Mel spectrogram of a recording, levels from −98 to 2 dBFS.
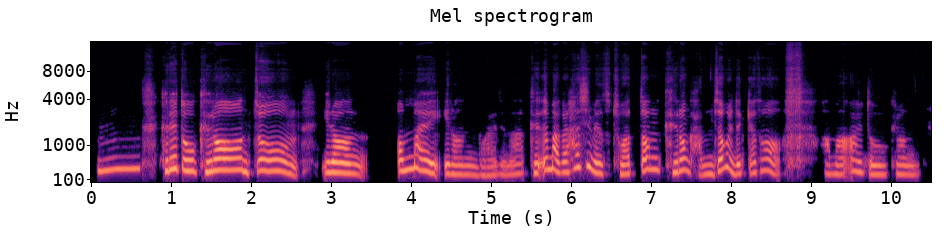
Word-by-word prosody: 음. 310 Hz, +4 st, -3 dB, 0.3 s
그래도 275 Hz, -1 st, +4 dB
그런 280 Hz, +2 st, +5 dB
좀 265 Hz, -6 st, +2 dB, 0.3 s
이런 225 Hz, -4 st, +4 dB, 0.4 s
엄마의 275 Hz, -3 st, +2 dB
이런 195 Hz, -2 st, -3 dB
뭐라 175 Hz, 0 st, -9 dB
해야 -, -, -8 dB
되나 95 Hz, -, -9 dB
그 225 Hz, -, -2 dB
음악을 250 Hz, -5 st, +2 dB
하시면서 335 Hz, -, 0 dB
좋았던 270 Hz, +9 st, -2 dB
그런 270 Hz, +4 st, -1 dB
감정을 235 Hz, -, -2 dB
느껴서 235 Hz, +6 st, -4 dB, 0.5 s
아마 205 Hz, -1 st, -5 dB
'아이도 200 Hz, -6 st, -4 dB
그런 195 Hz, -2 st, -7 dB
245 Hz, 265 characters per minute, -24 LUFS, 205-280 Hz, 0.5 s, 그런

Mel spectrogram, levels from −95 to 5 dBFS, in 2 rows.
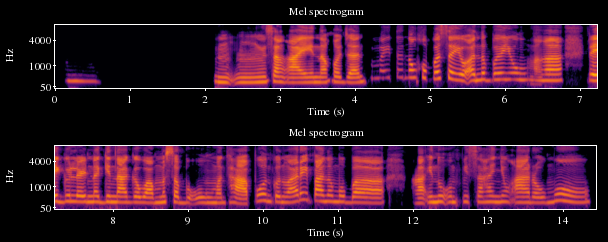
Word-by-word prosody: Hmm. 230 Hz, -2 st, -16 dB, 1.6 s
Mm, 190 Hz, +1 st, -5 dB
sang-ayon 195 Hz, -3 st, +4 dB
ako 205 Hz, 0 st, -1 dB
diyan. 195 Hz, +2 st, 0 dB
Ma-itanong 370 Hz, +2 st, -7 dB
ko 365 Hz, -, -4 dB
pa 330 Hz, +1 st, +2 dB
sa'yo, 290 Hz, -8 st, +2 dB
ano 265 Hz, +3 st, +1 dB
ba 285 Hz, +1 st, -7 dB
yung 295 Hz, -1 st, -4 dB
mga 260 Hz, +1 st, +3 dB, 0.3 s
regular 250 Hz, -1 st, +5 dB
na 240 Hz, 0 st, 0 dB
ginagawa 230 Hz, -2 st, +2 dB
mo 220 Hz, +2 st, -5 dB
sa 235 Hz, 0 st, +2 dB
buong 210 Hz, 0 st, -9 dB
mag-hapon, 215 Hz, +6 st, +1 dB
kunwari 240 Hz, +7 st, +1 dB
paano 270 Hz, -3 st, +2 dB
mo 245 Hz, -1 st, -7 dB
ba, 215 Hz, -2 st, +1 dB, 0.4 s
ah, 200 Hz, 0 st, 0 dB
inuumpisahan 240 Hz, 0 st, -6 dB
yung 240 Hz, -, -15 dB
araw 225 Hz, -1 st, -1 dB
mo? 250 Hz, -3 st, -6 dB
235 Hz, 120 wpm, -21 LUFS, 215-260 Hz, 1.6 s, regular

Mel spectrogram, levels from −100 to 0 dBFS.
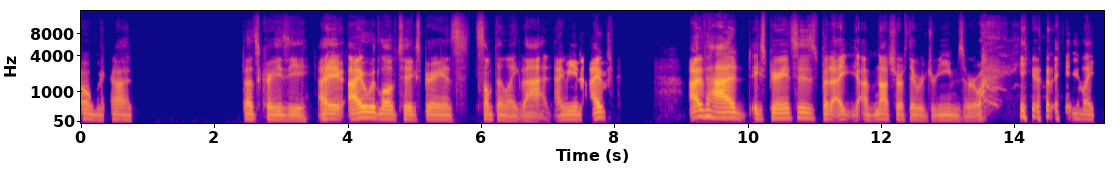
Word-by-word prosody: Oh 115 Hz, -1 st, -2 dB
my 95 Hz, -2 st, -14 dB
god. 100 Hz, -2 st, -6 dB, 1.7 s
That's 110 Hz, -2 st, -3 dB
crazy. 95 Hz, -2 st, -6 dB
I 115 Hz, +2 st, +5 dB
I 115 Hz, +4 st, +8 dB
would 140 Hz, -2 st, +3 dB
love 115 Hz, -2 st, 0 dB
to 110 Hz, -, -3 dB
experience 100 Hz, -2 st, -6 dB
something 105 Hz, -2 st, -6 dB
like 85 Hz, -3 st, -9 dB
that. 85 Hz, -2 st, -1 dB
I 95 Hz, -, -4 dB
mean, 105 Hz, +1 st, -2 dB, 0.2 s
I've 140 Hz, 0 st, +5 dB, 1.3 s
I've 165 Hz, +1 st, +8 dB
had 135 Hz, -6 st, +7 dB
experiences, 125 Hz, +1 st, -2 dB
but 110 Hz, -, -2 dB
I 105 Hz, -1 st, +1 dB, 0.2 s
I'm 100 Hz, -1 st, -5 dB
not 115 Hz, -1 st, +1 dB
sure -, -, -4 dB
if 95 Hz, -, -18 dB
they -, -, -5 dB
were 90 Hz, -2 st, -10 dB
dreams 90 Hz, +1 st, -12 dB
or 80 Hz, -1 st, -9 dB
wha -, -, -3 dB, 0.6 s
You -, -, -2 dB
know -, -, -4 dB
what -, -, -4 dB
I -, -, -6 dB, 0.2 s
mean? 115 Hz, 0 st, -12 dB
Like 105 Hz, -1 st, -6 dB
105 Hz, 145 wpm, -23 LUFS, 95-115 Hz, 1.7 s, I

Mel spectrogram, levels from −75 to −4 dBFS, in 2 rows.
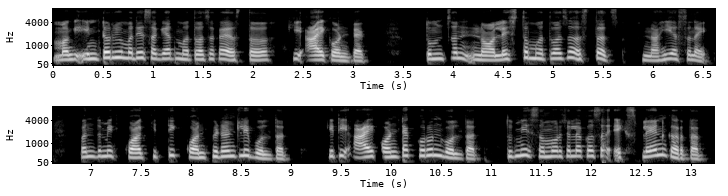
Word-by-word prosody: मग 205 Hz, +1 st, +2 dB
इंटरव्ह्यूमध्ये 275 Hz, +3 st, +3 dB
सगळ्यात 245 Hz, -1 st, -1 dB
महत्त्वाचं 220 Hz, -1 st, -1 dB
काय 220 Hz, -3 st, +4 dB
असतं, 185 Hz, +2 st, 0 dB, 0.2 s
की 235 Hz, -, -4 dB
आय 195 Hz, +1 st, +7 dB
कॉन्टॅक्ट. 160 Hz, -4 st, 0 dB, 0.6 s
तुमचं 240 Hz, +3 st, -1 dB
नॉलेज 195 Hz, +3 st, +2 dB
तर 290 Hz, -, +3 dB
महत्वाचं 250 Hz, +1 st, 0 dB
असतंच, 230 Hz, -2 st, -2 dB, 0.2 s
नाही 185 Hz, +5 st, -2 dB
असं 215 Hz, -2 st, -4 dB
नाही, 170 Hz, -5 st, -2 dB, 0.4 s
पण 245 Hz, +2 st, -1 dB
तुम्ही 265 Hz, +1 st, -1 dB
क्वा 205 Hz, -1 st, +6 dB
किती 250 Hz, +5 st, -5 dB
कॉन्फिडेंटली 250 Hz, +7 st, +2 dB
बोलतात, 170 Hz, -, -1 dB, 0.4 s
किती 265 Hz, +1 st, -2 dB
आय 225 Hz, +3 st, +6 dB
कॉन्टॅक्ट. 240 Hz, +5 st, +1 dB
करून 295 Hz, +1 st, +2 dB
बोलतात, 180 Hz, -7 st, +1 dB, 0.3 s
तुम्ही 275 Hz, +4 st, -1 dB
समोरच्याला 255 Hz, +2 st, -1 dB
कसं 270 Hz, 0 st, -1 dB
एक्सप्लेन 250 Hz, +8 st, 0 dB
करतात 185 Hz, -, +1 dB
235 Hz, 150 wpm, -23 LUFS, 200-265 Hz, 0.6 s, आय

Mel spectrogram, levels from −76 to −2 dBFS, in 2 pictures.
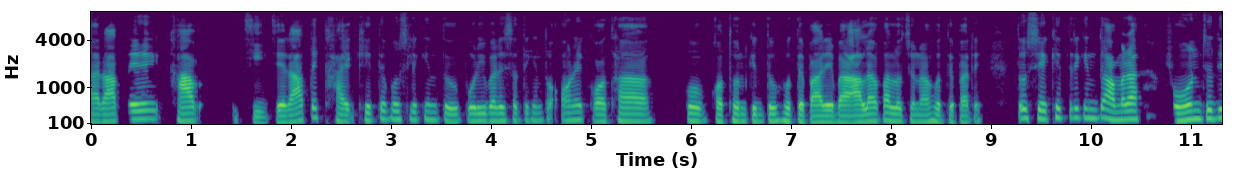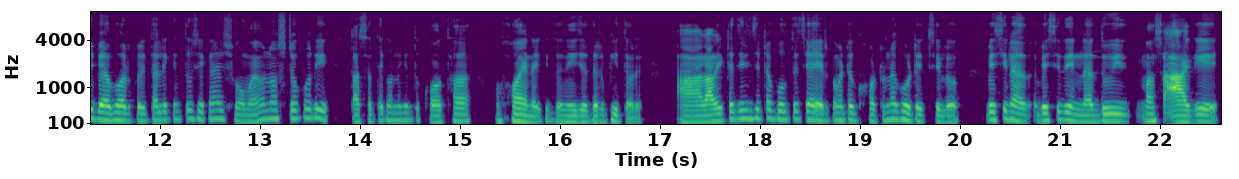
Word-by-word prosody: রাতে 140 Hz, +4 st, +2 dB, 0.4 s
খা 140 Hz, -, +6 dB, 0.6 s
...চ্ছি 110 Hz, -, -7 dB, 0.2 s
যে -, -, +3 dB
রাতে 155 Hz, +8 st, +1 dB
খাই 130 Hz, -2 st, -1 dB
খেতে 150 Hz, +3 st, -2 dB
বসলে 165 Hz, -1 st, -3 dB
কিন্তু, 160 Hz, -2 st, -3 dB, 0.2 s
পরিবারের 140 Hz, 0 st, +1 dB
সাথে 150 Hz, +1 st, -5 dB
কিন্তু, 145 Hz, 0 st, -7 dB, 0.2 s
অনেক 155 Hz, +1 st, -2 dB
কথা 135 Hz, +1 st, 0 dB, 0.6 s
ক -, -, -12 dB, 0.3 s
কথন 135 Hz, +2 st, 0 dB
কিন্তু 135 Hz, +1 st, 0 dB
হতে 135 Hz, -, +2 dB
পারে 120 Hz, 0 st, +4 dB
বা, 120 Hz, -, +4 dB
আলাপ 135 Hz, +3 st, +3 dB
আলোচনা 130 Hz, -2 st, -1 dB
হতে 130 Hz, 0 st, -2 dB
পারে। 120 Hz, -, -3 dB, 0.4 s
তো -, -, 0 dB
সেক্ষেত্রে 190 Hz, +3 st, -1 dB
কিন্তু 190 Hz, -1 st, -2 dB
আমরা 165 Hz, +2 st, +4 dB, 0.4 s
phone 155 Hz, +3 st, +4 dB
যদি 180 Hz, +1 st, +2 dB
ব্যবহার 150 Hz, -1 st, +4 dB
করি -, -, +1 dB
তাহলে 155 Hz, +1 st, -1 dB
কিন্তু 165 Hz, +1 st, -6 dB
সেখানে 175 Hz, +2 st, -2 dB
সময়ও 130 Hz, +2 st, -2 dB
নষ্ট 180 Hz, -1 st, -5 dB
করি। 190 Hz, 0 st, -1 dB, 0.3 s
তার 130 Hz, -, -1 dB
সাথে 130 Hz, +2 st, -5 dB
কোনো 150 Hz, -1 st, -3 dB
কিন্তু 150 Hz, -, -6 dB
কথা 120 Hz, +3 st, -1 dB, 0.5 s
হয় 135 Hz, -2 st, +5 dB
নাই 110 Hz, -, 0 dB
কিন্তু -, -, -5 dB
নিজেদের 120 Hz, 0 st, +1 dB
ভিতরে। 130 Hz, -2 st, -2 dB, 0.5 s
আর 115 Hz, 0 st, +3 dB
আরেকটা 140 Hz, +6 st, +3 dB
জিনিস 180 Hz, 0 st, 0 dB
যেটা 185 Hz, +1 st, -3 dB
বলতে 165 Hz, 0 st, -1 dB
চাই 165 Hz, -, +3 dB
এরকম -, -, -3 dB
একটা 150 Hz, 0 st, 0 dB
ঘটনা 135 Hz, +6 st, -3 dB
ঘটেছিল। 145 Hz, -, +1 dB, 0.4 s
বেশি 160 Hz, +2 st, +2 dB
না, 155 Hz, -, +5 dB, 0.3 s
বেশিদিন 150 Hz, +1 st, +2 dB
না, 125 Hz, -, +2 dB
২ 140 Hz, 0 st, +3 dB, 0.3 s
মাস 140 Hz, +1 st, +1 dB, 0.2 s
আগে 125 Hz, +2 st, +2 dB
145 Hz, 170 wpm, -24 LUFS, 130-165 Hz, 0.6 s, খা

